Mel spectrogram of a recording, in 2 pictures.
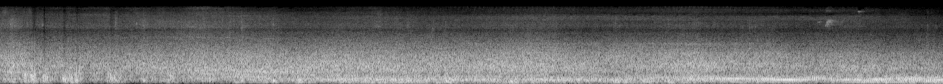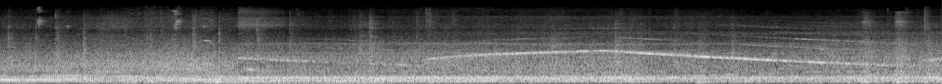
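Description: Docklands Light Railway train: wheel and track rumble at first, then a steady electric hum, then a traction motor whine that rises, peaks and falls away over several seconds before rising again at the end.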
